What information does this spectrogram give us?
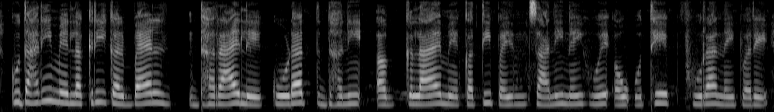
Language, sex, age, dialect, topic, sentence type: Chhattisgarhi, male, 56-60, Northern/Bhandar, agriculture, statement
